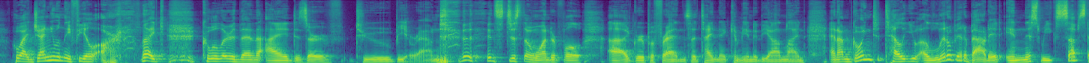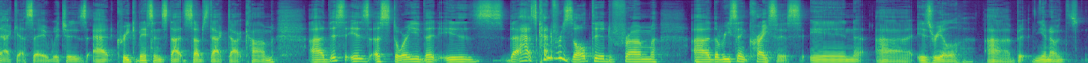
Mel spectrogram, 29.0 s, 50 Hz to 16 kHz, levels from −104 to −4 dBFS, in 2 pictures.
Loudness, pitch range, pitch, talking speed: -18 LUFS, 90-145 Hz, 120 Hz, 145 wpm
